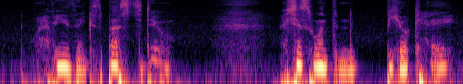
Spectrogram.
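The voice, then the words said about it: Weak, raspy voice. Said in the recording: “My voice is a little and raspy, almost foreign to my ears.”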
